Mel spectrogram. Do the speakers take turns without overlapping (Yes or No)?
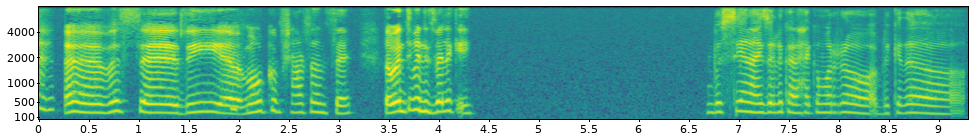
Yes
